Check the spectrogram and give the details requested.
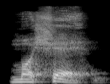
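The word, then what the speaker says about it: משה: is the man modest in Hebrew he is pronounced Moshe and you've read his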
